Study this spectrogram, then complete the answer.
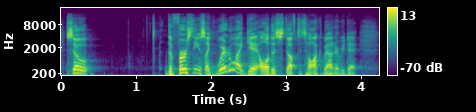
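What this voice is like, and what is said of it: Strained, fading voice. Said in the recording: “I feel like I'm losing my voice a little bit too.”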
